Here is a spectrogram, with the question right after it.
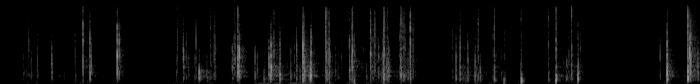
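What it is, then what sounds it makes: Paper sugar bag. A full paper cane sugar bag is held upright and pressed and crinkled with fingertips and nails. Dry, bright crackling crinkles come in short bursts and longer clusters, separated by brief silences.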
